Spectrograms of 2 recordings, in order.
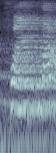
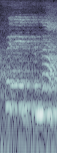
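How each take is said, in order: First: फेंकना said with ai, 'phaink-na'; ai vowel mistake. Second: फेंकना said with e, 'phenk-na'; correct e vowel. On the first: Teacher points out the vowel error, ai-vowel फेंकना. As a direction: put an ai sound in the first syllable of फेंकना. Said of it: "आई की मात्रा आ रही है". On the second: Teacher gives pupils the right word, e-vowel फेंकना. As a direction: give फेंकना a long close e first. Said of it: "यहाँ पर ए की मात्रा". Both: Shown as a demonstration.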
